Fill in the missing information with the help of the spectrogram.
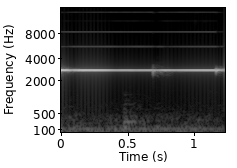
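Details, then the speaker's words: Respironics Smart Monitor 2 apnea (heart) monitor powering on: a continuous, steady high-pitched alarm tone with brief pulses during the start-up self-test, showing the self-test passed. "okay? A continuous sounding alarm. So it seems to me that the self-test is good."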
